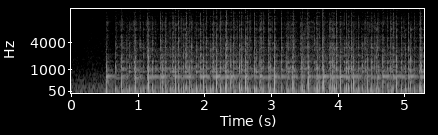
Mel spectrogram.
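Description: A large, empty, hollow cardboard Laphroaig whisky gift tube lies on its side on a cloth and is tapped fast with the fingertips and short nails of both hands. After a brief quiet moment, a steady stream of rapid, hollow, dry taps with light nail clicks begins. It continues evenly to the end with a faint ringing tone under the taps.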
